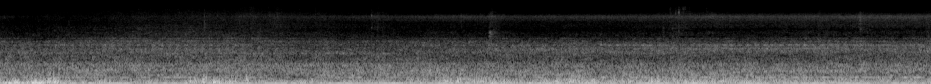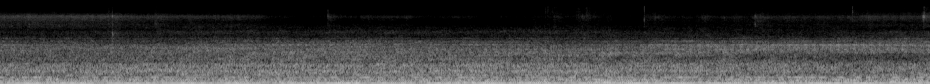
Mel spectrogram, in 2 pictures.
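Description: Idling diesel truck engine: a steady low drone with a constant hum, slightly louder in the first second.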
